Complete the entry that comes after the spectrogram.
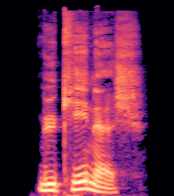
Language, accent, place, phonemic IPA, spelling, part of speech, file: German, Germany, Berlin, /myˈkeːnɪʃ/, mykenisch, adjective, De-mykenisch.ogg
- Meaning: Mycenaean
